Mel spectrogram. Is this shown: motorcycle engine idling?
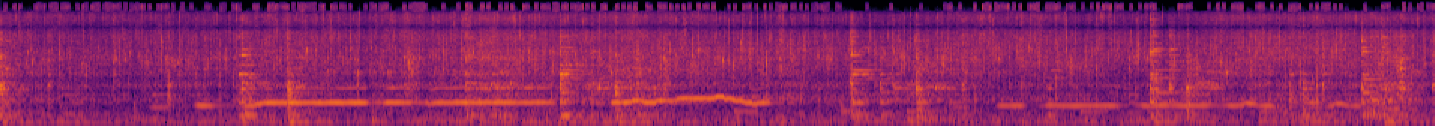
no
